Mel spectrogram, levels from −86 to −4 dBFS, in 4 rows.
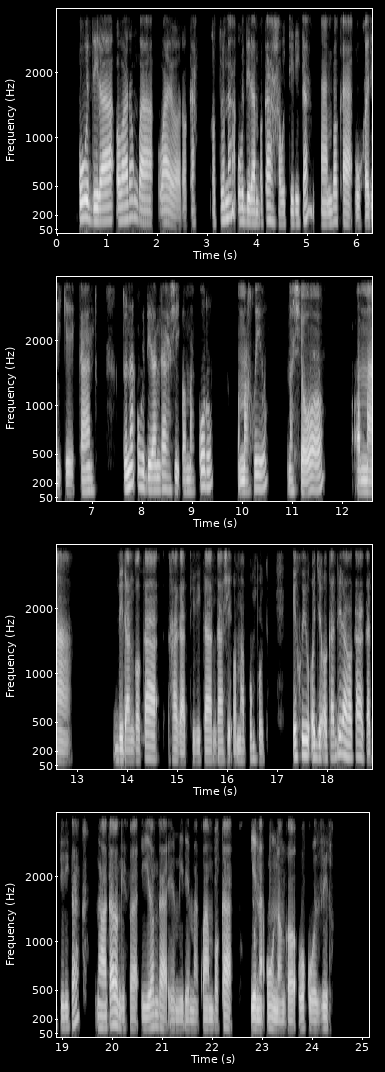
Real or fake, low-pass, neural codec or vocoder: real; 3.6 kHz; none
